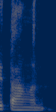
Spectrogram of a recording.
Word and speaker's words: tan: Tan ini bukan tangan ya. Bukan dibaca tan gitu tapi tangan. Ya, tangan.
